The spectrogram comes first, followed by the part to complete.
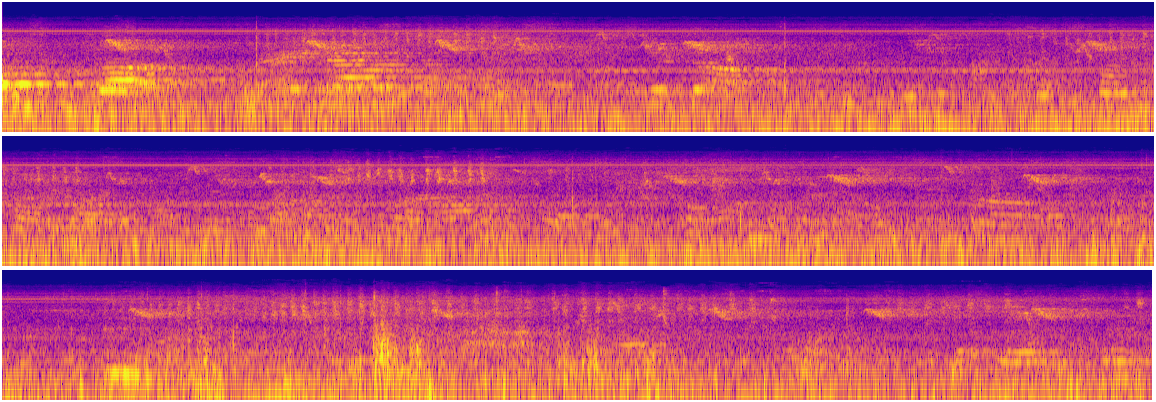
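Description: Arabian show horses trotting on the arena's dirt footing, their hoofbeats under the talk of nearby spectators, with short high chirps repeating about twice a second.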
